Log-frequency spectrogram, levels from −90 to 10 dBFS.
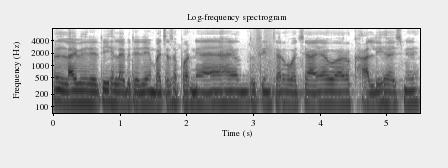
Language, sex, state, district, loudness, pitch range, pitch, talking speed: Hindi, male, Bihar, Patna, -15 LUFS, 110-115 Hz, 115 Hz, 195 wpm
